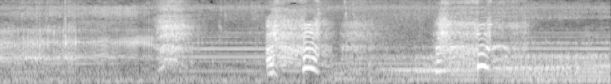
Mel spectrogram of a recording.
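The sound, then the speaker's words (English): An old car horn, on the museum's Model T coming down Main Street from the center of town, honks in a few short, reedy blasts with a bending pitch, sounding three or four times in an uneven pattern over a faint background hum. “It sounds like an old car horn.”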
